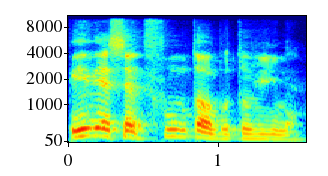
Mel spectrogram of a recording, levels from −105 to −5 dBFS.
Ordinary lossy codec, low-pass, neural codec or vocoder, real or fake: none; 9.9 kHz; codec, 32 kHz, 1.9 kbps, SNAC; fake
